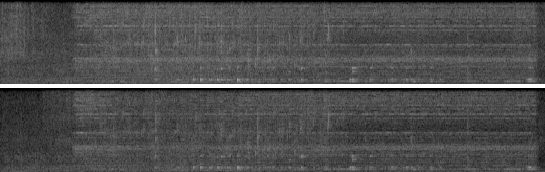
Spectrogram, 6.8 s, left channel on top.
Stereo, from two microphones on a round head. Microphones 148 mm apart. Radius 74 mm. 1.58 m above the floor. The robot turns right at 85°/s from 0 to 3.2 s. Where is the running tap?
25° right, 0.7 m; by 6.7 s 170° left, 0.7 m.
